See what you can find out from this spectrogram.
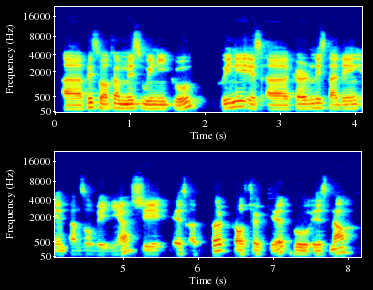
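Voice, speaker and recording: A man hosting and interviewing a guest on his own podcast, chatty and quick to laugh. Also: lowish voice, a bit bright, low-quality recording. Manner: friendly, chatty, laughs easily. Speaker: podcast host and creator. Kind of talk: casual interview chat.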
